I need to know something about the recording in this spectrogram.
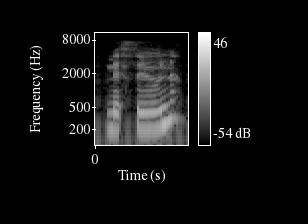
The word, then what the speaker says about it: Mithun: services agreement with the selected architectural design team, Mithun, is how you pronounce it, in an amount of $130,000 to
